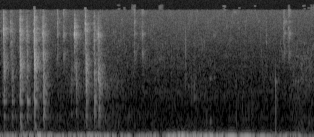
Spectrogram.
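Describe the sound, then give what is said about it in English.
Quick bursts of typing on a computer keyboard while logging in, a flurry of crisp key clicks early on, then sparser taps against a low steady hum. No one speaks. “Okay, so we're just getting logged in here.”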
